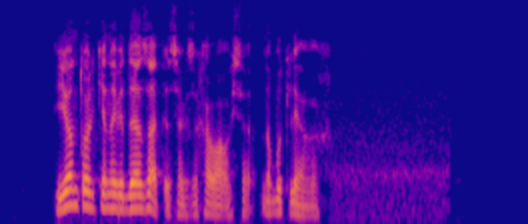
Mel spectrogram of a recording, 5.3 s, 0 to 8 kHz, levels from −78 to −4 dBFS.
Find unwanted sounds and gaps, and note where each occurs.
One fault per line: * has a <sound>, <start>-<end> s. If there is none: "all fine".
all fine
